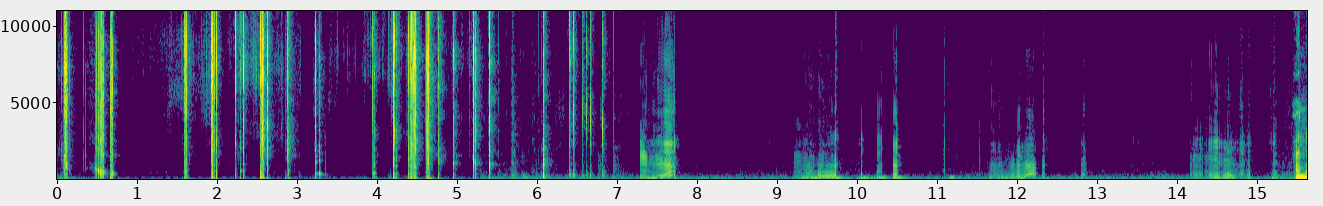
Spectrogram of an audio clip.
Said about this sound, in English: You wake up, you're only half conscious, but you hear that someone is tying you up with tape and zip ties.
